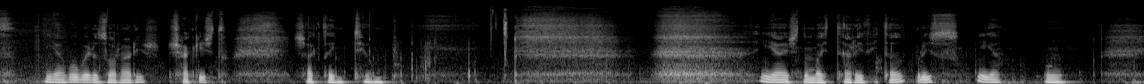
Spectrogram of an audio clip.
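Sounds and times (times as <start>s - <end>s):
speech: 0.0s - 4.4s, 5.1s - 5.6s, 7.6s - 11.4s
heavy breathing against the microphone: 2.3s - 3.0s, 4.2s - 7.6s, 11.0s - 11.4s.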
